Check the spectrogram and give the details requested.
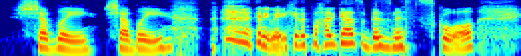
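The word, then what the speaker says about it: Schaeuble: Another one is a fellow podcast coach, extraordinaire, Adam Shalbley. Excuse me. I always say his name wrong. Shably.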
